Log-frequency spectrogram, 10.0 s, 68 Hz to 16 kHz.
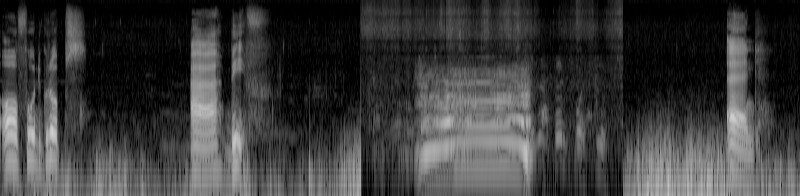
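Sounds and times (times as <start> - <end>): cow mooing: 5.2 - 6.8.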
